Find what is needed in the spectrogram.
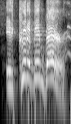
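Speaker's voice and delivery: high, loud exasperated outburst; exasperated protest. Real, not acted. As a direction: protest it loudly, pitch way up. Exasperated argument about a film.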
